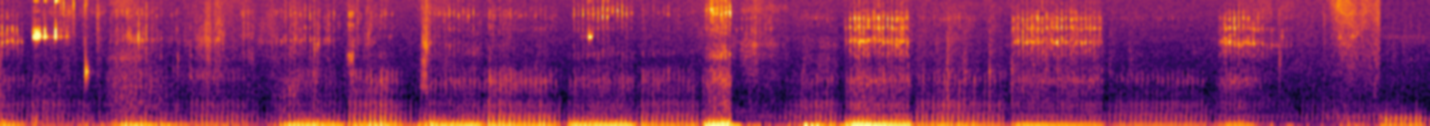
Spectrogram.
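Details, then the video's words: Continuous rumbling purr from a cat, pulsing in breath-length waves about every second, with brief gaps between inhale and exhale and occasional soft rustles and clicks. "Ralaxing Cat music for Calm Cats and Kitten [Cats Breathing]"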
